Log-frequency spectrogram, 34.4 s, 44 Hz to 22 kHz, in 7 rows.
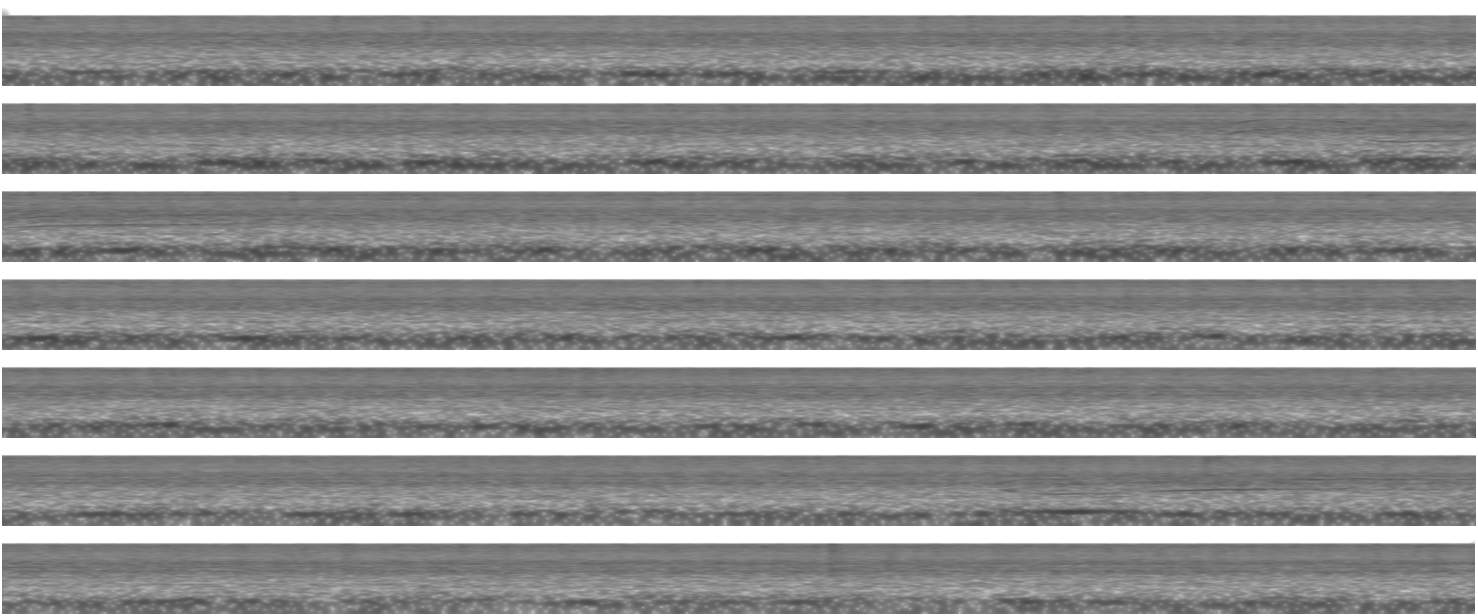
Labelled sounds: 9.5	10.4	killer whale, Bigg's (transient), 0.47 to 0.73 kHz
28.4	28.9	killer whale, Bigg's (transient), 0.54 to 0.73 kHz

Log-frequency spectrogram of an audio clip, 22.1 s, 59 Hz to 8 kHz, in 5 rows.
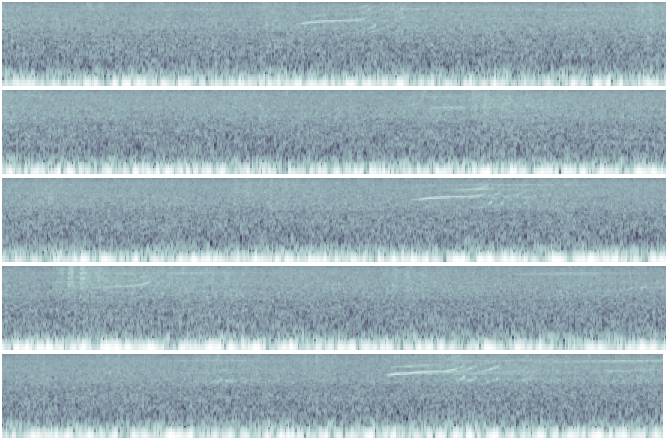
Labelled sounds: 11.5	12.4	killer whale, southern resident, 1.5 to 5.6 kHz
16.7	17.2	killer whale, southern resident, 4.8 to 5.1 kHz
20.1	21.1	killer whale, southern resident, 1.7 to 7.1 kHz

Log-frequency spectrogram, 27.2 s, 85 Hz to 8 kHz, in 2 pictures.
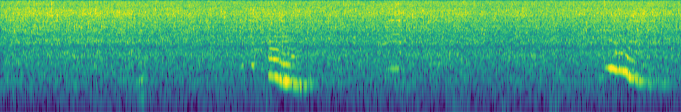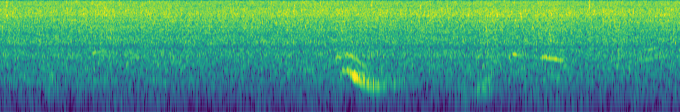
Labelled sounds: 5.4	5.6	humpback whale, 1.0 to 1.2 kHz
15.4	15.7	humpback whale, 0.91 to 1.0 kHz
24.4	24.8	humpback whale, 0.78 to 0.84 kHz
26.5	26.8	humpback whale, 1.0 to 1.2 kHz

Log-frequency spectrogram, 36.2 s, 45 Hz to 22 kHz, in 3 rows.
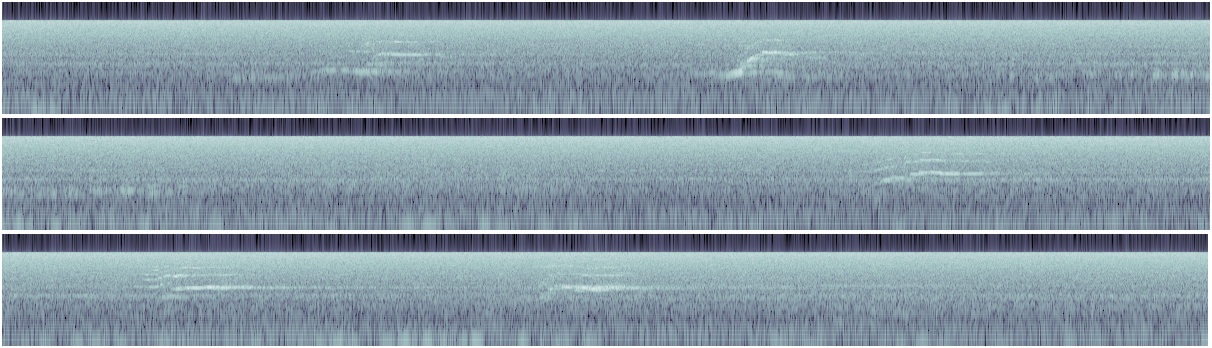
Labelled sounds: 3.7	4.3	humpback whale, 1.0 to 2.6 kHz
7.4	8.0	humpback whale, 0.80 to 1.5 kHz
21.2	21.9	humpback whale, 0.93 to 2.2 kHz
25.5	26.7	humpback whale, 0.99 to 3.5 kHz
29.6	30.4	humpback whale, 0.80 to 2.4 kHz

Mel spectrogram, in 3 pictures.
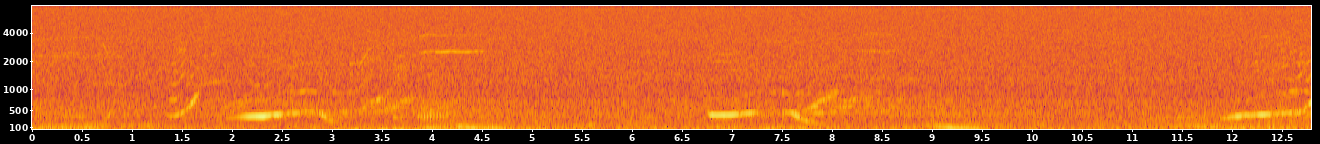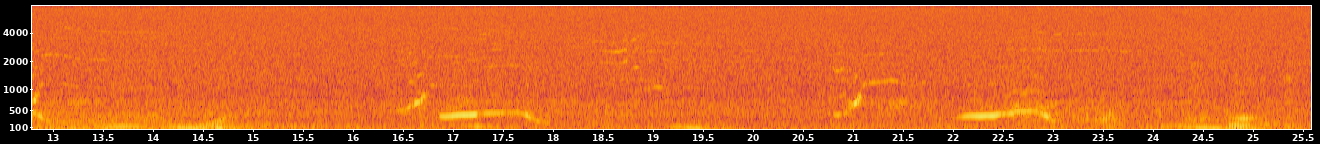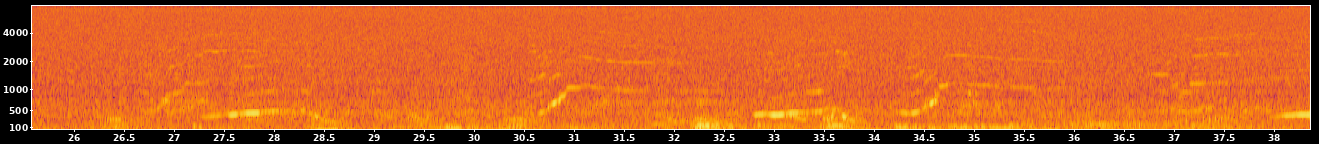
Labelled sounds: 3.9	4.5	humpback whale, 2.4 to 3.9 kHz
8.3	8.5	humpback whale, 2.5 to 2.7 kHz
12.5	12.8	humpback whale, 0.83 to 1.0 kHz
18.5	18.8	humpback whale, 2.5 to 2.8 kHz
21.1	21.5	humpback whale, 1.1 to 1.3 kHz
26.9	27.2	humpback whale, 0.80 to 1.2 kHz
30.8	31.8	humpback whale, 0.80 to 2.3 kHz
34.7	35.6	humpback whale, 0.93 to 2.4 kHz
37.2	37.6	humpback whale, 2.2 to 2.5 kHz

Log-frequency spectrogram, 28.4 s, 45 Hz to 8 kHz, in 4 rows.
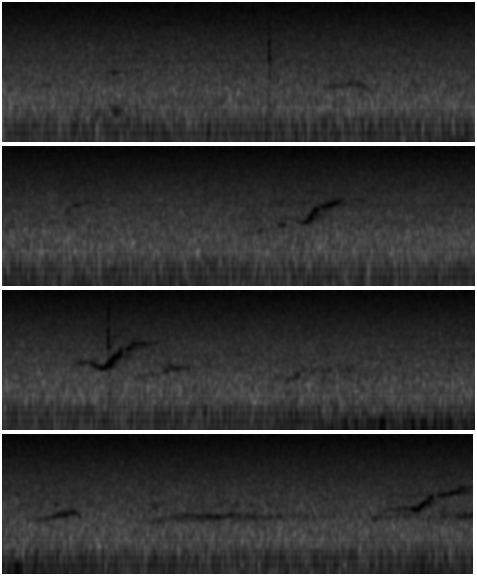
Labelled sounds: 11.8	12.2	humpback whale, 0.80 to 1.2 kHz
15.9	16.4	humpback whale, 0.80 to 1.3 kHz
27.8	28.3	humpback whale, 0.80 to 1.2 kHz

